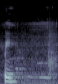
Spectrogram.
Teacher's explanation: Artikulator aktifnya bibir bawah, artikulator pasifnya bibir atas. Jadi bersentuhan langsung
